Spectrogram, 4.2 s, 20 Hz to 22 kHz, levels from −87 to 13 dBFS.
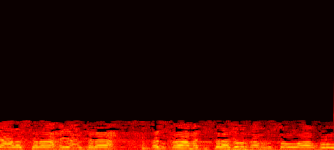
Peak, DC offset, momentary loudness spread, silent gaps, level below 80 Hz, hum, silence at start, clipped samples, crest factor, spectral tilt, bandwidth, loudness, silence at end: -10 dBFS; under 0.1%; 7 LU; none; -58 dBFS; none; 0 s; under 0.1%; 16 dB; -10 dB/octave; 4.5 kHz; -26 LUFS; 0 s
